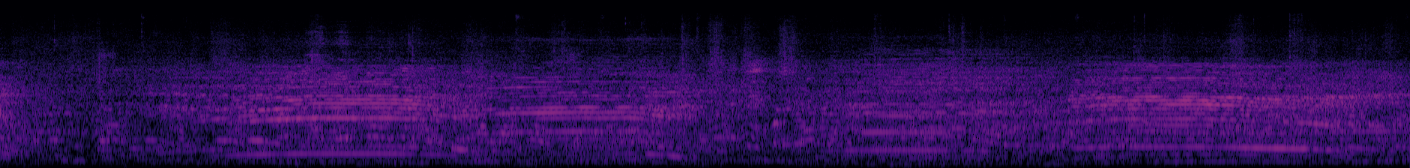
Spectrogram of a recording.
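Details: Cattle at the Ambarketawang cattle market in Gamping, Yogyakarta: several long, drawn-out moos rise and fall in arcs, one after another, with people talking in the background of the busy market.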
